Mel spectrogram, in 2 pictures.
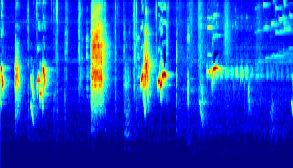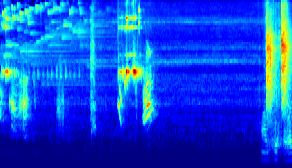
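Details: Pet male budgerigar, four years old, living in Mie Prefecture and copying its owners' Kansai-dialect talk: a high, warbling stream of chirps, squeaky slurred notes and brief whistled tones, with some louder scratchy bursts and a noisy burst at the end.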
